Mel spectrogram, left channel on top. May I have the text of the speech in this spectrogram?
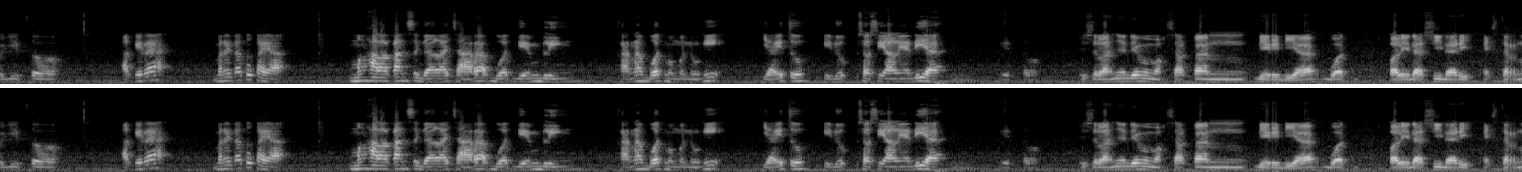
Akhirnya mereka tuh kayak menghalalkan segala cara buat gambling karena buat memenuhi yaitu hidup sosialnya dia gitu. Istilahnya dia memaksakan diri dia buat validasi dari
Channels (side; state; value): both; identical; correlation 1.00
